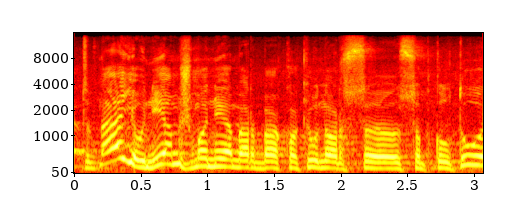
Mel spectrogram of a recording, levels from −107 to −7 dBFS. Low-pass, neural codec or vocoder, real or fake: 14.4 kHz; none; real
